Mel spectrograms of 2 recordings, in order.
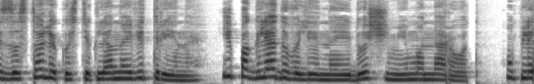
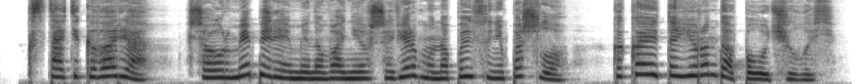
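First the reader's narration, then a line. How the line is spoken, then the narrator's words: Confidential whisper. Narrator (Russian): доверительно нашептала мне Ирка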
